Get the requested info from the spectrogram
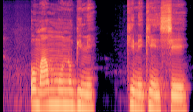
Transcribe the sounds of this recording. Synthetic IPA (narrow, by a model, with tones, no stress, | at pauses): o˦ma˨˦m̩˦mʊ˦nʊ̃˦bi˦mi˧ | ki˦˨ni˨ki˦˨n̩˨ʃe˦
